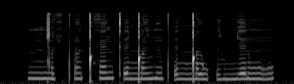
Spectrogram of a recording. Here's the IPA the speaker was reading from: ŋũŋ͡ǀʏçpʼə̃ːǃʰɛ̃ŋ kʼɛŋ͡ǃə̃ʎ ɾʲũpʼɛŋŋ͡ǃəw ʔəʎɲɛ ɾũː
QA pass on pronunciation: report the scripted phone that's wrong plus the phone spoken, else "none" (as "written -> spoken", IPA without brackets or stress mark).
none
